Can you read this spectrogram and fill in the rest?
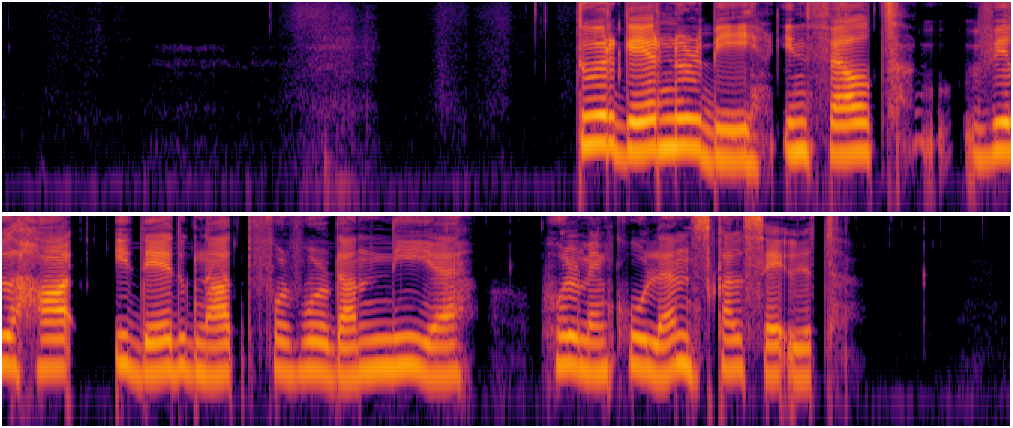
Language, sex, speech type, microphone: Norwegian, female, read, Shure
